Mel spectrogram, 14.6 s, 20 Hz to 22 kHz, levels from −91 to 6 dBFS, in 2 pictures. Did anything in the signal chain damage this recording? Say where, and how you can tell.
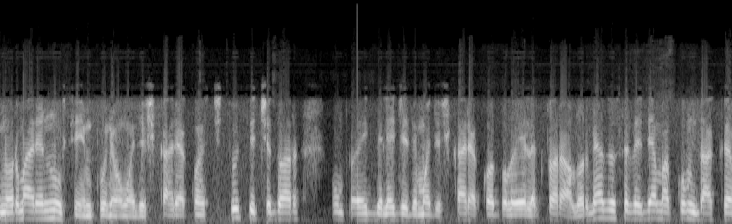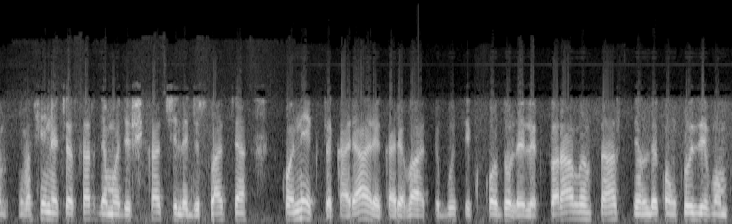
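Yes. One channel drops out from 3.16 to 3.57 s and again from 11.50 to 12.06 s. The level falls abruptly by about 6 dB, then snaps back. With one side silent, the mono sum keeps half the shared signal, pointing to a likely intermittent analogue wiring connection.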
